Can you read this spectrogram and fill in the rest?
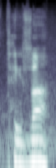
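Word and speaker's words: תבה: by means of an ark in Hebrew it's pronounced the word is Tava Genesis 6:14 some may be surprised to learn that Moshe Moses was also saved from a watery death in an arc Tava in Hebrew Exodus 2 uh: 3 and 5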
